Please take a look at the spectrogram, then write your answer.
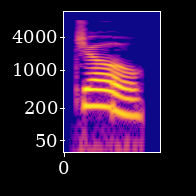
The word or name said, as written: zhou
